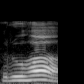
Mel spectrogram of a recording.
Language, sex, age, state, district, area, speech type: Odia, male, 45-60, Odisha, Khordha, rural, read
